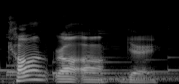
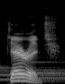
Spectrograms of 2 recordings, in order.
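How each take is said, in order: First: It is said with Japanese vowels, ka-ra-a-ge. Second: It sounds like the English word carriage. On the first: The speaker calls it right. "You let him know it's pronounced Kara" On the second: The speaker calls it wrong. "Not carriage"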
